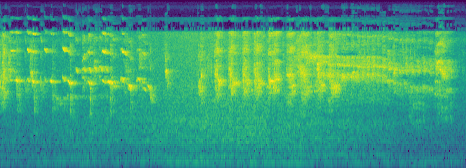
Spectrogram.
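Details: Javan myna in full song: a fast series of sharp rasping notes, then a dense, noisy churring chatter that fades at the end.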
